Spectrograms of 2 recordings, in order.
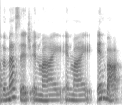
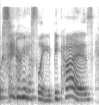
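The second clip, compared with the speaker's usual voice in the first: ordinary talk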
